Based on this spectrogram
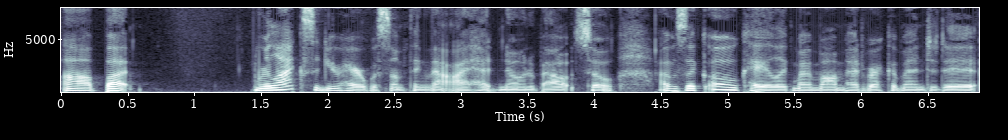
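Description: A woman speaks very fast in a very deep, low voice with vocal fry and ordinary pitch variation. The recording is very clean with a silent background, and the sound is dry and close with no echo. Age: 20s. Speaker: podcast host and comedian. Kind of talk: casual chat.

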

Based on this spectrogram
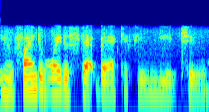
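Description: Her American accent comes with a very deep, low pitch and fairly even intonation. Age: 60s. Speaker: campaign volunteer. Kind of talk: interview. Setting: phone call.

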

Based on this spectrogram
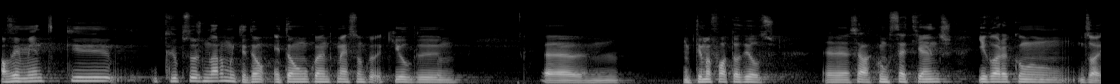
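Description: A man with a European Portuguese accent, medium pitch, ordinary pitch variation, very even loudness and a fairly slow pace. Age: 20s. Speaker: podcast host. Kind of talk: solo monologue podcast. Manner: hesitant, many fillers and repetitions.

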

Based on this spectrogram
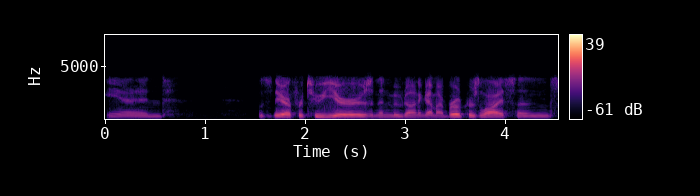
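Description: In a north Alabama accent, a man speaks at a moderate pace with monotone, flat intonation. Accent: Southern US (north Alabama). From US South. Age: 30s. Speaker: real estate investor and broker. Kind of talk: casual interview chat.

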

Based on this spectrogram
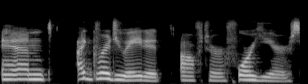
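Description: A woman speaks with a Russian accent in a dry, close sound with no echo. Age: 20s. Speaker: podcast guest. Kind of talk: casual chat.

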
